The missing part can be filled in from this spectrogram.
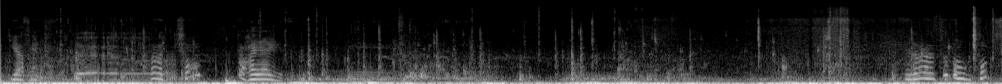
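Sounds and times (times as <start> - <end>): wind buffeting microphone: 0.0 - 8.8.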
